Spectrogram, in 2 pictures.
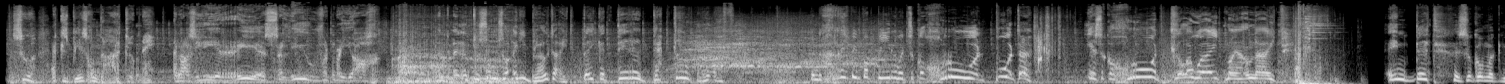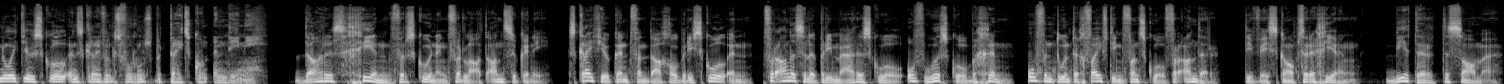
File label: Enrolment Radio Afr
